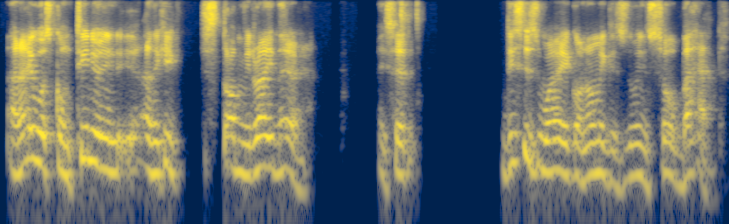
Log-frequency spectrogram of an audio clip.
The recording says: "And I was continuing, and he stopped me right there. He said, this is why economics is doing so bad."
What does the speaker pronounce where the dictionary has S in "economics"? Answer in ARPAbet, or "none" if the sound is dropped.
none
